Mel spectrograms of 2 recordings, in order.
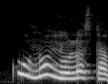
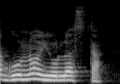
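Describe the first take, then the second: First: Higher, louder offended repeat; indignant echo. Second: Slow, drawn-out mocking repeat; slow sarcastic echo. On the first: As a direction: throw the insult back at him. Toto repeats the insult indignantly. (repetă jignirea indignat, mai sus și mai tare) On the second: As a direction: savour the insult slowly. Toto repeats it slower. (repetă rar și batjocoritor) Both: A narrator's reading.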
